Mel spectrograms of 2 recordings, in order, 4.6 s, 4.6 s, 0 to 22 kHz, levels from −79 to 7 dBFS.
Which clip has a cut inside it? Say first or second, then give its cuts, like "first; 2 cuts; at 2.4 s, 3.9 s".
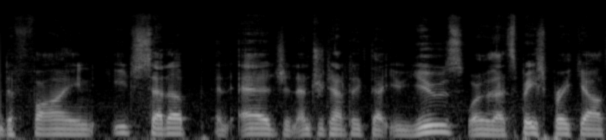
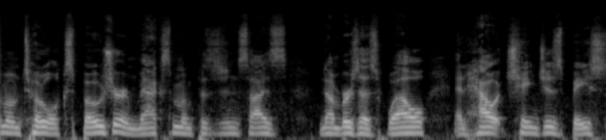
first; 1 cut; at 3.4 s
